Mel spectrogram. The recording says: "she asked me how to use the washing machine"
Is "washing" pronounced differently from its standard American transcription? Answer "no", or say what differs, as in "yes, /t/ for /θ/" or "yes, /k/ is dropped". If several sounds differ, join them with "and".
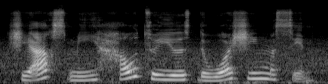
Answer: no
